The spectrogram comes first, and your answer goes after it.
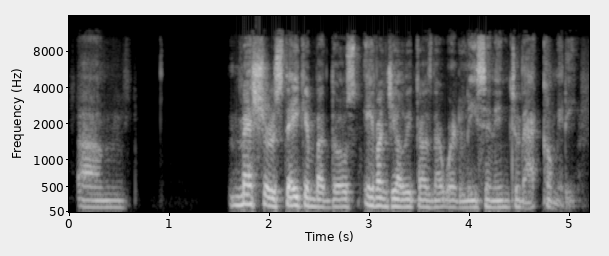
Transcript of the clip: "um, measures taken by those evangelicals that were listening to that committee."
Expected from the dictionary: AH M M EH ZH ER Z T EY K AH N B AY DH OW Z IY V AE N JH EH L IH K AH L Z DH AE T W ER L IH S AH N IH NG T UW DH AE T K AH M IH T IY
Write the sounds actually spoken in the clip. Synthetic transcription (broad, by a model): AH M M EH S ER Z T EY K AH N B AY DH OW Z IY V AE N JH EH L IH K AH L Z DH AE T W ER L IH S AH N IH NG T UW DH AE T K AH M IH T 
